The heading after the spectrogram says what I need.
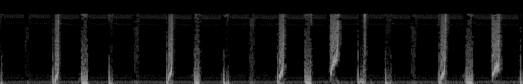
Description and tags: Squealing whistle rhythm from a circuit bent tape recorder.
